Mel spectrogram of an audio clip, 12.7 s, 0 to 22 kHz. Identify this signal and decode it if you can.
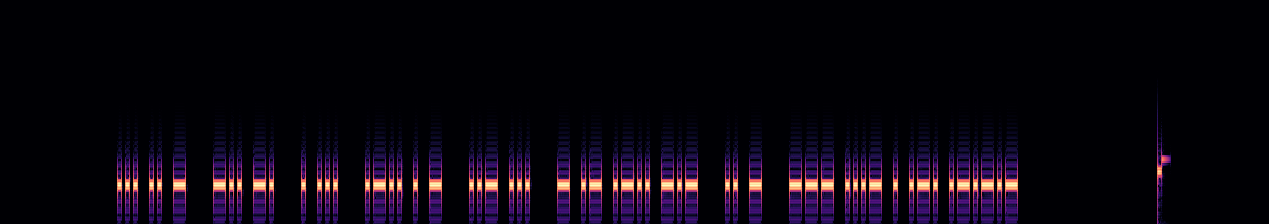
Morse code, heard as a keyed tone, about 31 wpm, 700 Hz. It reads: SIT DN ES LET US TALK IT OVER.
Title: Sentences from Top 500 Words and Abbreviations 30wpm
